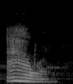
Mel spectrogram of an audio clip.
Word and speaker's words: hour: Column 3 also has the silent H at the beginning. Let's say these words. Air, herb, and sometimes people will say herbs, but most of the time the word is pronounced herb. Homage, honest, honor, and hour. They begin with H, but the H is silent.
